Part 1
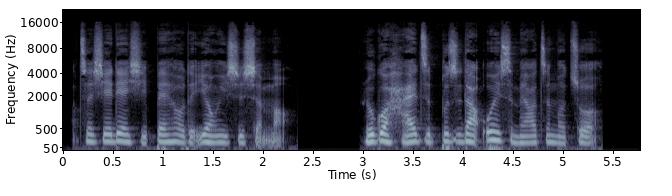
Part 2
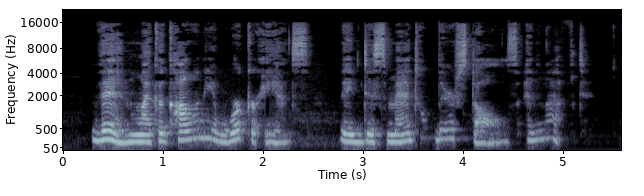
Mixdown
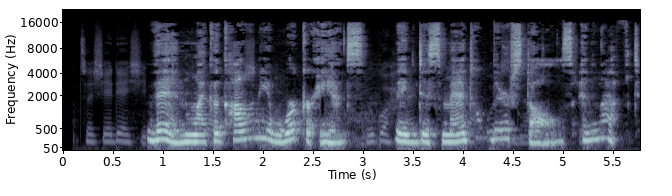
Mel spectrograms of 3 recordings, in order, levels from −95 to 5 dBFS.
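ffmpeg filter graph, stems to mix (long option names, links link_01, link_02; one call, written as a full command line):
ffmpeg -i stem1.wav -i stem2.wav -filter_complex "[0:a]volume=-16dB,asplit=2[link_01][link_02];[1:a]dynaudnorm=framelen=160:gausssize=3:maxgain=13.5dB,adelay=550,volume=-1.5dB[link_03];[link_02]apad=whole_len=270386[link_04];[link_03][link_04]sidechaincompress=threshold=-46dB:ratio=4:attack=16:release=109[link_05];[link_01][link_05]amix=inputs=2:normalize=0,alimiter=limit=-8dB:level=0:latency=1:release=160" out.wav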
